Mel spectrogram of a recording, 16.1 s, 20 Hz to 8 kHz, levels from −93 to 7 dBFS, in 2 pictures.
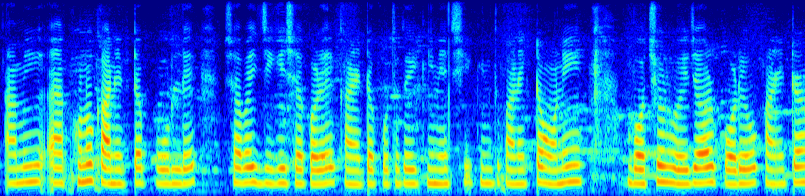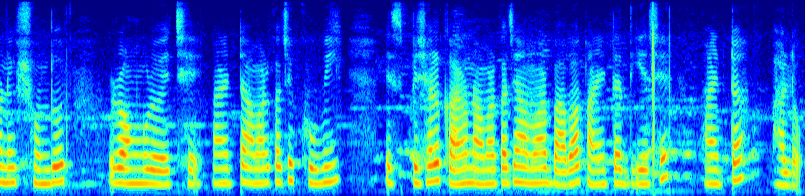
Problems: background sounds at intervals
